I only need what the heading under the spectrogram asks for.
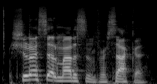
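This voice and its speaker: A young man with a Waterford Irish accent, hosting a casual fantasy football livestream, chatting with viewers and answering comments with plenty of fillers and soft laughs. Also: a little high, very animated, a little fast, slight background noise. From Ireland. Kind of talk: casual live-stream chat reading comments.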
